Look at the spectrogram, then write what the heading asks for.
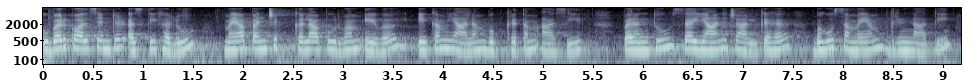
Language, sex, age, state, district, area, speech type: Sanskrit, female, 18-30, Rajasthan, Jaipur, urban, spontaneous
